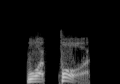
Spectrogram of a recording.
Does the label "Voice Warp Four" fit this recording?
Yes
